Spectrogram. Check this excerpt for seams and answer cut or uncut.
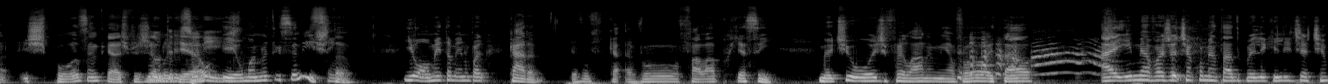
uncut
